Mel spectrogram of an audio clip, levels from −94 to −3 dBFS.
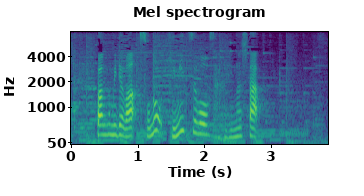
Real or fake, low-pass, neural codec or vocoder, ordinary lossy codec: real; none; none; none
